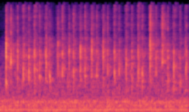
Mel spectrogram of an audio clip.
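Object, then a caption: Plastic paint bottle with an internal agitator. A plastic paint bottle with an internal mixing agitator is shaken vigorously so the agitator mixes the paint, which must be properly mixed before it works. A rapid, steady run of short, bright clicking rattles from the agitator fills the clip over a faint, constant low hum.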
